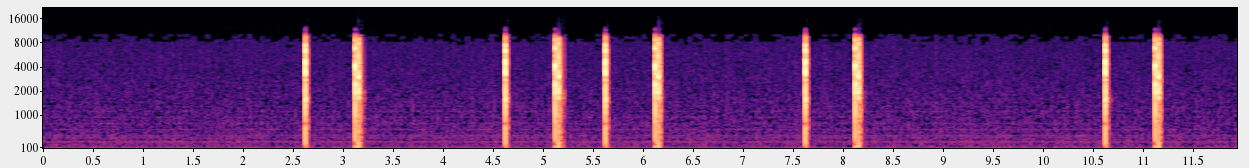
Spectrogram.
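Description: Computer mouse clicking: five pairs of sharp clicks, the two in each pair about half a second apart.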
